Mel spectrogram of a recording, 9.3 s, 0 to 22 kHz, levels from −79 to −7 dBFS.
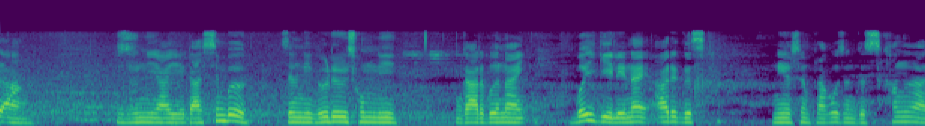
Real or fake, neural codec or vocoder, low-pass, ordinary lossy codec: real; none; none; none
